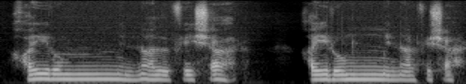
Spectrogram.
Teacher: নুন সাকিনের পরে তানবিনের পরে, এখানে রায়ের উপর দুই পেশ আছে, তানবিনের পরে মিম আসছে, যেটা হচ্ছে ইদগাম, ইদগামে মাল গুন্না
